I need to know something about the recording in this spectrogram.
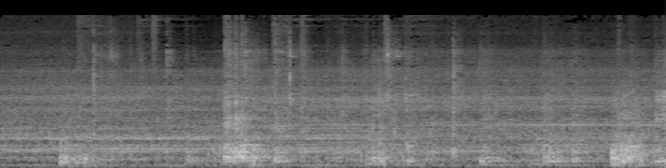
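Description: A filling machine hums steadily.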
